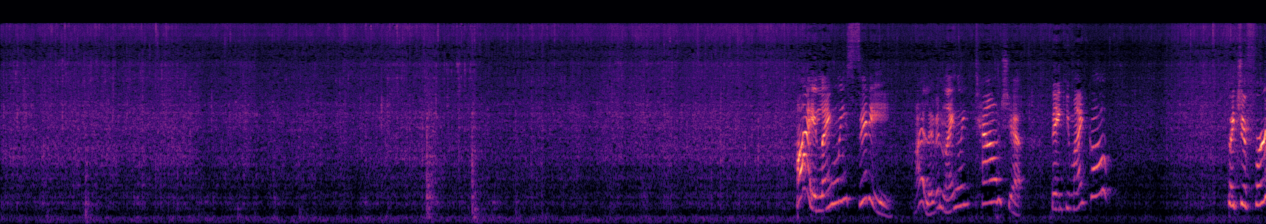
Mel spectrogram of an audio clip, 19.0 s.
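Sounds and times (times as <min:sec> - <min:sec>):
food sizzling in a pan: 0:00.0 - 0:19.0
spatula scraping a pan: 0:00.2 - 0:11.1.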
